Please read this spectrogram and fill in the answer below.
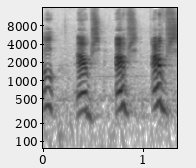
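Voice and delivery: put-on loud, high commercial announcer voice. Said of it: "that was a Pearl reference".

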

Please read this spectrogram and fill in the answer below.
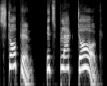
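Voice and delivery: loud, very high, rising cry. Recognizing the hurrying man, the narrator cries out for someone to stop him. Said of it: "I cried".

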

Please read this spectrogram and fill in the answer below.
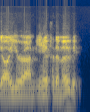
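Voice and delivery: put-on casual, easygoing Scottish accent. Retelling what two men at a rugby ground said: imitating a Scottish accent. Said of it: "saying in their Scottish, Scottish accent".

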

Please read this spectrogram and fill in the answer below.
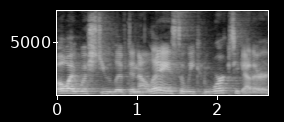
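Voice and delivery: normal talking voice

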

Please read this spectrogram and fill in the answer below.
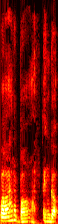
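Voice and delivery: voice repeatedly cracking and breaking up. Narrating their day out loud, voice breaking. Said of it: "Why does my voice keep breaking?".

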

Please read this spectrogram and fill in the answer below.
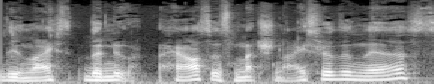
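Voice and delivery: ordinary talk

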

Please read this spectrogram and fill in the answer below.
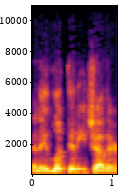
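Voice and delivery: plain reading voice

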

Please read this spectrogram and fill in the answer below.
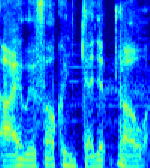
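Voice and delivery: acted smug little sidekick character voice. Retelling the ending scene where Sam looks at Frodo: imitating Sam. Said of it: "Sam's looking at him going".

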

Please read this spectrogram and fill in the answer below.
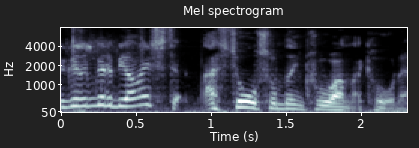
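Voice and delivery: ordinary delivery

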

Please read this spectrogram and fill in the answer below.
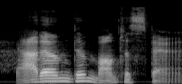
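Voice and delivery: sultry, seductive, sexy delivery. Answering the podcast co-host's question, with a sexy delivery. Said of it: "Like you put some sexy in it".

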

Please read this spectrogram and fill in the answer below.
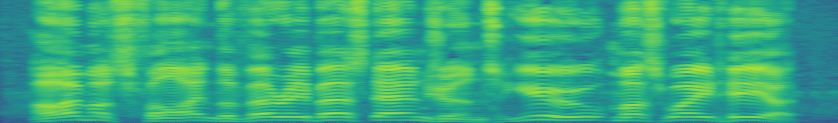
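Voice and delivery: self-important, grandly puffed, pompous. Narrator reads Sir Handel the engine telling others to wait, puffed grandly. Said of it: "he puffed grandly".

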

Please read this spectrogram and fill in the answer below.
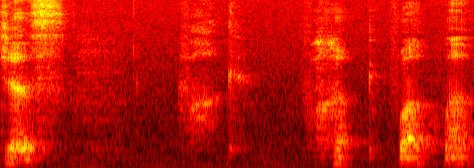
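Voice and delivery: soft, scared, frightened whisper.

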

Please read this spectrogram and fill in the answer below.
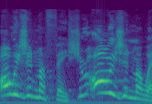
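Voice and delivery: very high, very loud, shrill, full-blast screaming. Speaker reenacting screaming at their Bible at nineteen, retelling a loud scream. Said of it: "Loud screaming".

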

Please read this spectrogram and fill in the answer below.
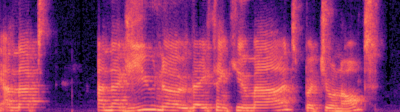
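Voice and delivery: ordinary talk, nothing marked

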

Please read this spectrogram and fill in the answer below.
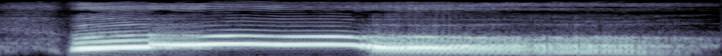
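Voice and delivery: high, loud, shocked ooh from a group.

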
